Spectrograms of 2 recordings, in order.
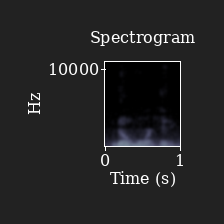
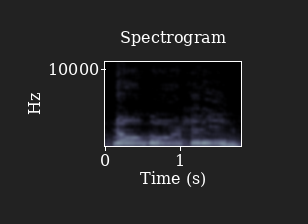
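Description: First: Said in the usual way. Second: Very high, slow cheerful chant. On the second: Acted. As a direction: sing it out as a happy ending. High drawn-out character line.

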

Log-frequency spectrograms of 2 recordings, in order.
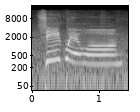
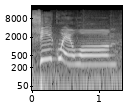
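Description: First: Triumphant cheer again. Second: Triumphant cheer. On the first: Gamer repeating his survival cheer, slow triumphant yell. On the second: Gamer cheering after surviving the fight, dragged-out triumphant yell. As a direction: stretch it out and celebrate. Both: Real, not acted.

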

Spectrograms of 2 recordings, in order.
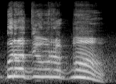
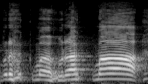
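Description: First: Very high, full-force yell; real scream. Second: Loud, high urgent order; shouting. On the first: Player screams at defender to hold on, all-out shout. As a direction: scream the order at the top of your voice. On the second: Player tells defender not to let go, urgent shouting. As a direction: yell the command to a defender, building. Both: Real, not acted. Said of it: "Öyle bağırınca tuttu bak".

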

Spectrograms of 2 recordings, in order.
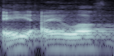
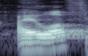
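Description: First: "a I love" with an extra vowel before "I"; wrong pronunciation. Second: ILove said just like "I love"; correct pronunciation. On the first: Speaker showing how not to say the company name, "a I love". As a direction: put a separate "a" sound ahead of "I love". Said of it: "not a I love". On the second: Speaker showing the audience how his company's name is said, correct "I love". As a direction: say "I love" as the two English words. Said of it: "iLove is pronounced just like I love". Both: Shown as a demonstration.

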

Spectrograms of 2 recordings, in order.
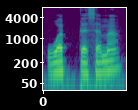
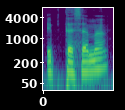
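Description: First: "وابتسم" joined as wabtasama; silent alif. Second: "ابتسم" said alone, opening on an i vowel; initial alif sounded. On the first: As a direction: glide from wa straight into b in "وابتسم". (نطق «وابتسم» موصولة دون ألف) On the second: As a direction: start "ابتسم" as ibtasama. (نطق «ابتسم» منفردة بألف منطوقة في أولها) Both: Shown as a demonstration. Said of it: "الألف لا تظهر معي في النطق".

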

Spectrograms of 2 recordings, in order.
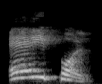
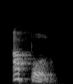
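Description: First: "apple" mispronounced as eyy-pol; wrong long A. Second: "apple" as ah-pol, short open first vowel; correct short A. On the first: Teacher showing what we don't say, "apple" as eyy-pol. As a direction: stretch the first vowel of "apple" into a long ey. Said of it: "No decimos apple". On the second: Teacher showing what we do say, "apple" as ah-pol. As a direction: start "apple" on a brief ah. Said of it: "decimos apple". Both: Shown as a demonstration.

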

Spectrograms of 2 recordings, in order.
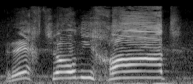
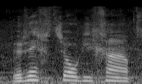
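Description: First: High, loud, drawn-out call; skipper's shout. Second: Said in the usual way. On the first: A narrator's reading. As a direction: bellow it slowly like a skipper at the helm. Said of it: "riep hij". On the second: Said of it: "want dat roepen schippers altijd".

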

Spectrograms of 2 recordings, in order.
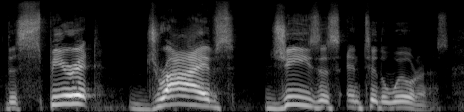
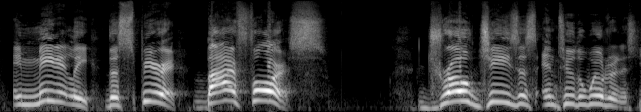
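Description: First: Said in the usual way. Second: Spirit and by force rising to a loud, high peak, each phrase set apart; stress on by force. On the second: Shown as a demonstration. Preacher rereads the verse to the church, building to a shout on by force. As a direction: hammer "by force" hardest, then ride the rest loud. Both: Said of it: "So you can read it like this".

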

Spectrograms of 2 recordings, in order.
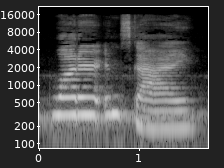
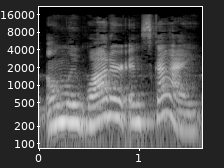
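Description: First: Slow, higher, drawn-out echo; slow dreamy echo. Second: Said in the usual way. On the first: A narrator's reading. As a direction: let it drift out slowly.

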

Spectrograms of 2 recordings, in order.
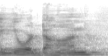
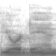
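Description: First: "Don" with an open ah vowel, your Don; accented Dan. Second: "Dan" with a flat a as in cat, your Dan; standard Dan. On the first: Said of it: "In his accent, does he say". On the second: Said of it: "instead of". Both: Shown as a demonstration.

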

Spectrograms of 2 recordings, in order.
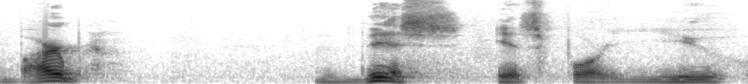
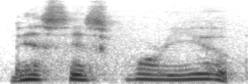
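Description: First: Slow, hushed and intimate; soft dedication. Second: Softer, slow tender line; soft repeat. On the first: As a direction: say it slowly as a personal gift. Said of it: "and I would say". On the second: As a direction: let it land gently. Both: Retold or imitated.

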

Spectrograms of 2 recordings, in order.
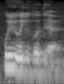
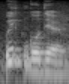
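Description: First: Said in the usual way. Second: "We'll" as one syllable; contracted form. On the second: Shown as a demonstration. Teacher gives example sentence, "We'll" contracted to one syllable. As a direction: run "We'll" together before go there. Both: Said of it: "অর্থাৎ".

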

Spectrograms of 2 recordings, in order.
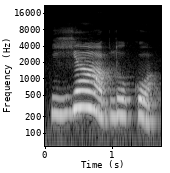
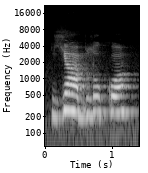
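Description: First: "Яблуко" slowly drawn out; sounding out. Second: Said in the usual way. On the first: Shown as a demonstration. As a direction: stretch "Яблуко" out so each sound is heard. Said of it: "зробимо звуковий аналіз слова яблуко". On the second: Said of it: "зробимо звуковий аналіз слова".

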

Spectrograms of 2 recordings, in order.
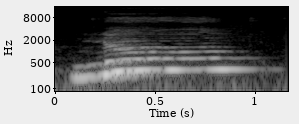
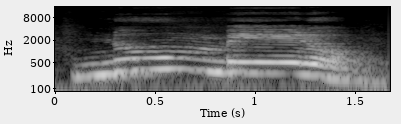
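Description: First: "Nu-me-ro" in long, separated syllables; "Nu-me-ro" stretched out for children writing. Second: "Número" slow but joined up as one word; "Número" drawn out without breaks; whole word slowly. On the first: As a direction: dictate "Nu-me-ro" syllable by syllable, holding the M. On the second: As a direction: read back "Número" whole, gently stretched. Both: Shown as a demonstration. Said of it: "escribimos número".

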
